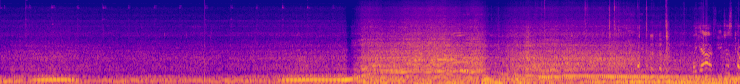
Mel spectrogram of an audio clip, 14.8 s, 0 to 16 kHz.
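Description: A V10-swapped Ford F100 revs against a limiter set to 5600 rpm, a loud, close, continuous engine roar that climbs sharply partway through and holds high, with people talking over it.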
